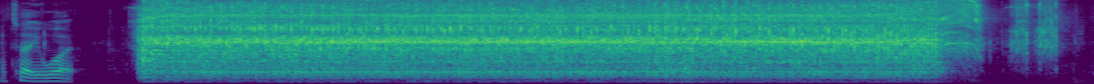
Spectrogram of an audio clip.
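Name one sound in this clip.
A power drill whirs steadily as it bores into wood.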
